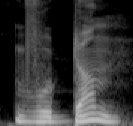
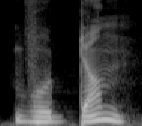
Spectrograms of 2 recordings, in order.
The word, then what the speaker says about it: hvordan: Before getting on to the words themselves, I just want to note that most of these question words start with HV, and the H in these words is silent.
